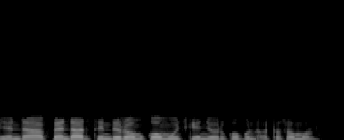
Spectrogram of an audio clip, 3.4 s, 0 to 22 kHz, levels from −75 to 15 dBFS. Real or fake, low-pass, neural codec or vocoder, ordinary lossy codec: real; 3.6 kHz; none; MP3, 32 kbps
